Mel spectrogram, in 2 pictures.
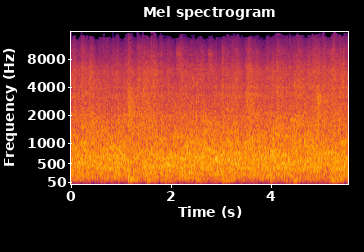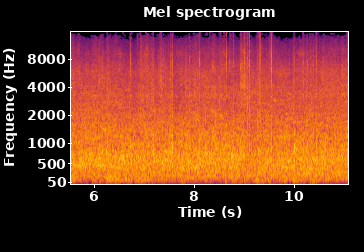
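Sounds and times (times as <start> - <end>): plastic cups clattering: 4.0 - 11.0.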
